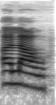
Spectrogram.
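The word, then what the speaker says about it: allow: आऊ तो यह है अ लाओ अलाऊ तो इसको ए डबल एल दे रखा है। इसको ऑल करके नहीं पढ़ना है। ठीक है? अलाऊ ये इसका उच्चारण है।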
